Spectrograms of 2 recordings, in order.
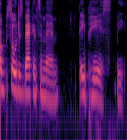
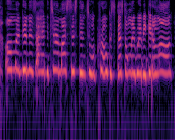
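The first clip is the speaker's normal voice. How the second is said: much higher, whiny mock sob; mock crying; 14 semitones higher, faster than usual. Circe fake-crying to Odysseus, high and whiny. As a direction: whimper it out like a put-on cry. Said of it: "Circe get to crying".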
